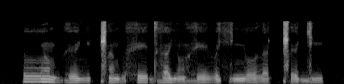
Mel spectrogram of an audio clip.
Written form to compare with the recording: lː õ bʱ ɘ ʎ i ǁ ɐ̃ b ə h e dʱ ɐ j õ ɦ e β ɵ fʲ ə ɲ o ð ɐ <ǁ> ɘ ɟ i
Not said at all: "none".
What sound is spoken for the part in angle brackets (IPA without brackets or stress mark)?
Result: ǁ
